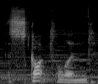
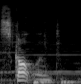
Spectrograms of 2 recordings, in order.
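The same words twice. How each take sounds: First: The T is pronounced as a full T. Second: The T is replaced by a glottal stop. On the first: "replacing a hard T or T sound" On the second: "we would say Scotland"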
